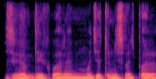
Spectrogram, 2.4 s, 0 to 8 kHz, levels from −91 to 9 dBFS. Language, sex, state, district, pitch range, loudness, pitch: Hindi, male, Jharkhand, Jamtara, 110-115 Hz, -19 LUFS, 115 Hz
